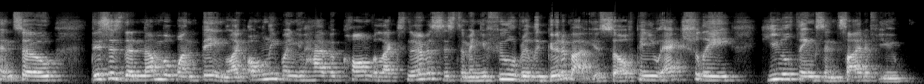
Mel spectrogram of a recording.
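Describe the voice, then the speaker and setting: Noticeable background noise and audible room echo. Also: woman. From Netherlands. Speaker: wellness guide. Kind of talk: interview.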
